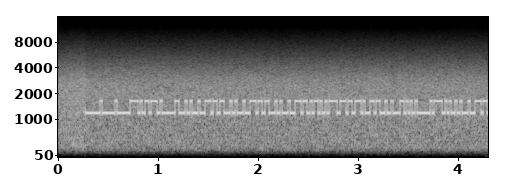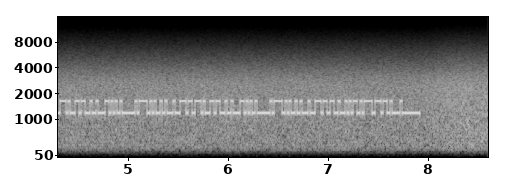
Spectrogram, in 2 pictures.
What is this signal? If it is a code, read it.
RTTY (50 baud, 450 Hz shift), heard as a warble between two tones, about 1410 Hz centre, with radio static. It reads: CQ CQ CQ DE HL4EFQ HL4EFQ HL4EFQ PSE K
